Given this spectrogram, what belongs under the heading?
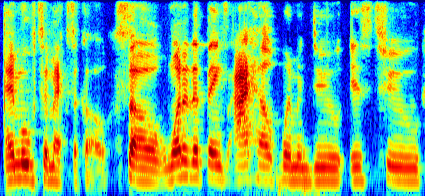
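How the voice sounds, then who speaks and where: A woman's voice: sits low, fairly even intonation, moderate pace, darkish tone, no room sound. A woman in her forties, a guest coach and speaker, talking candidly in a conversational interview over a video call. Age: 40s.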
